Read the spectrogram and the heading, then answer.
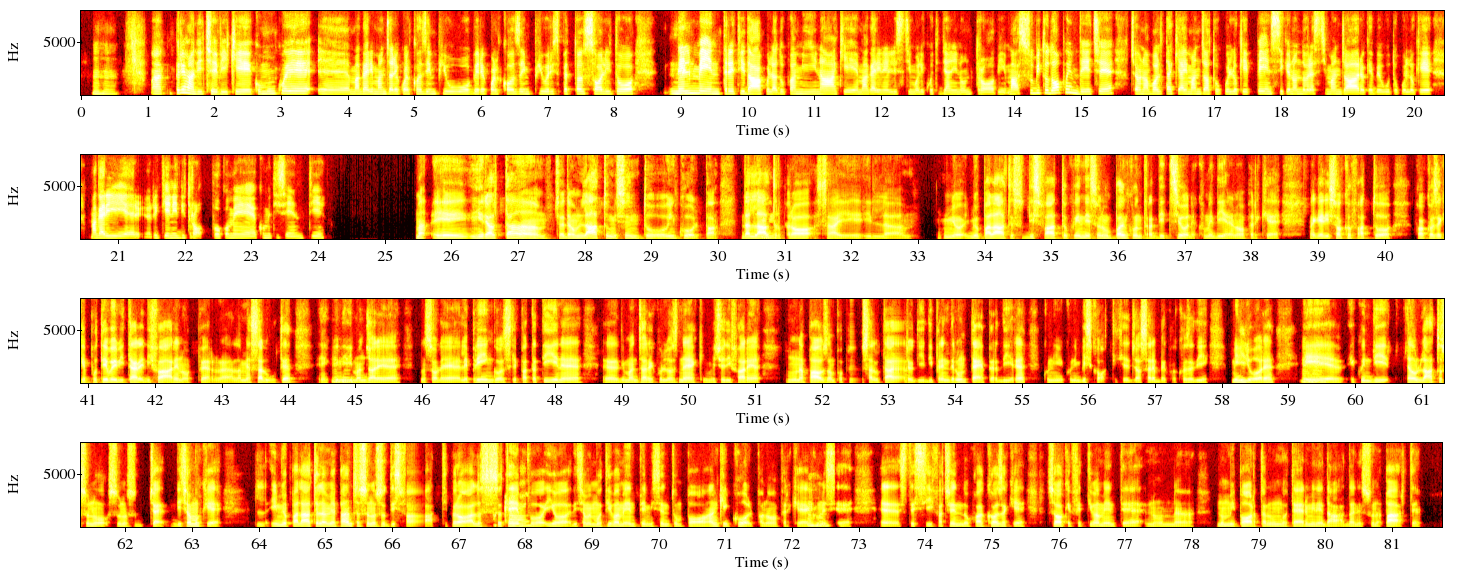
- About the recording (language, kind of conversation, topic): Italian, advice, Bere o abbuffarsi quando si è stressati
- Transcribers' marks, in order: "cioè" said as "ceh"; "cioè" said as "ceh"; tapping; "cioè" said as "ceh"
